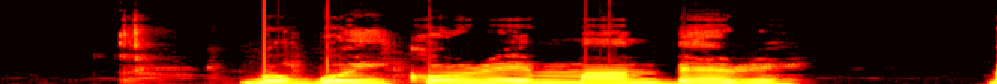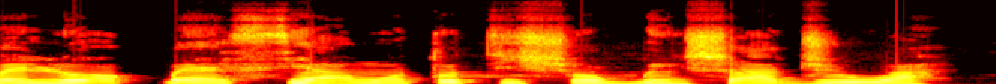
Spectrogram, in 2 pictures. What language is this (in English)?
Yoruba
